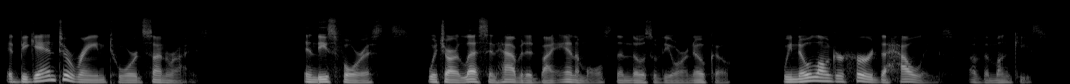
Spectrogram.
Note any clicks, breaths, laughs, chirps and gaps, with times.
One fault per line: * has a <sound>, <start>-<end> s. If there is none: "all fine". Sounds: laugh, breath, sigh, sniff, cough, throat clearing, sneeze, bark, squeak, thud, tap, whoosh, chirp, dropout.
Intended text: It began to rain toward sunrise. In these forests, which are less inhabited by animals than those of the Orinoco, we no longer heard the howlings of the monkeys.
all fine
